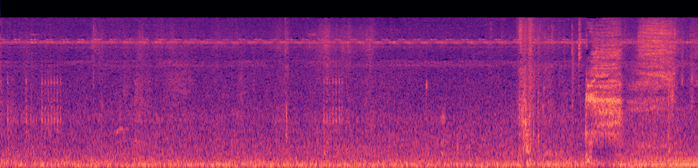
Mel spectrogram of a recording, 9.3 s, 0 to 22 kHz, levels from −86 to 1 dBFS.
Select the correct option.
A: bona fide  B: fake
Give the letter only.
A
